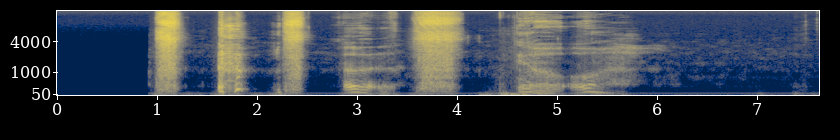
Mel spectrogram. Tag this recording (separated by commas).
Respiratory sounds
